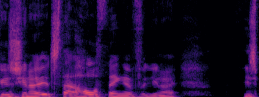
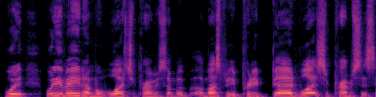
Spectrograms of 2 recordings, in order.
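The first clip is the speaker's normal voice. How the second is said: mocking conservatives; 3 semitones higher, 6 dB louder than usual. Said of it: "'Cause they go".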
